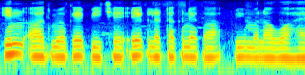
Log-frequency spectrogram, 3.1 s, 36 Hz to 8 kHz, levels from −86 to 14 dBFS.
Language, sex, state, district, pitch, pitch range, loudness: Hindi, male, Uttar Pradesh, Saharanpur, 135 Hz, 130-140 Hz, -18 LUFS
